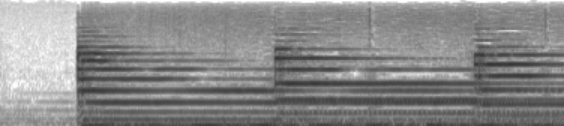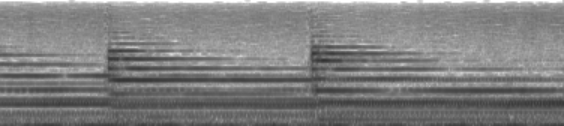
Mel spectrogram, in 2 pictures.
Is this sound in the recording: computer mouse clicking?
no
